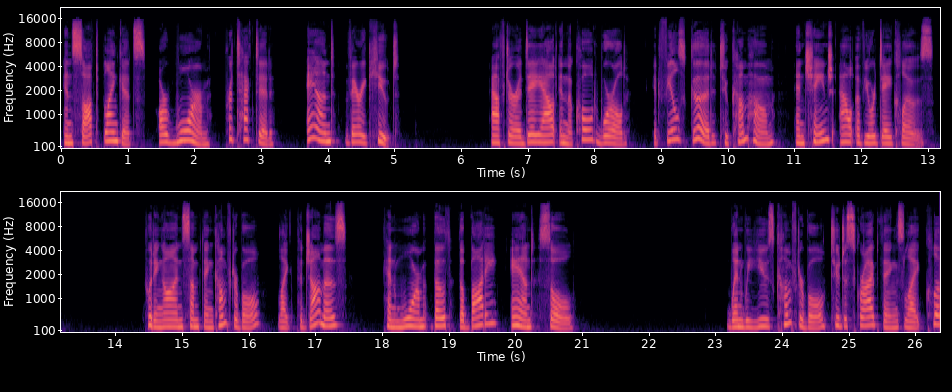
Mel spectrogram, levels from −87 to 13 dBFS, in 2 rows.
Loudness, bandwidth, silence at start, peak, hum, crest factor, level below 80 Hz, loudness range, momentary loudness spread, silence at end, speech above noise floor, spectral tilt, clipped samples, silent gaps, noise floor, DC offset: -21 LUFS; 15.5 kHz; 0.05 s; -2 dBFS; none; 20 dB; -66 dBFS; 4 LU; 9 LU; 0 s; 60 dB; -4.5 dB/octave; under 0.1%; none; -80 dBFS; under 0.1%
